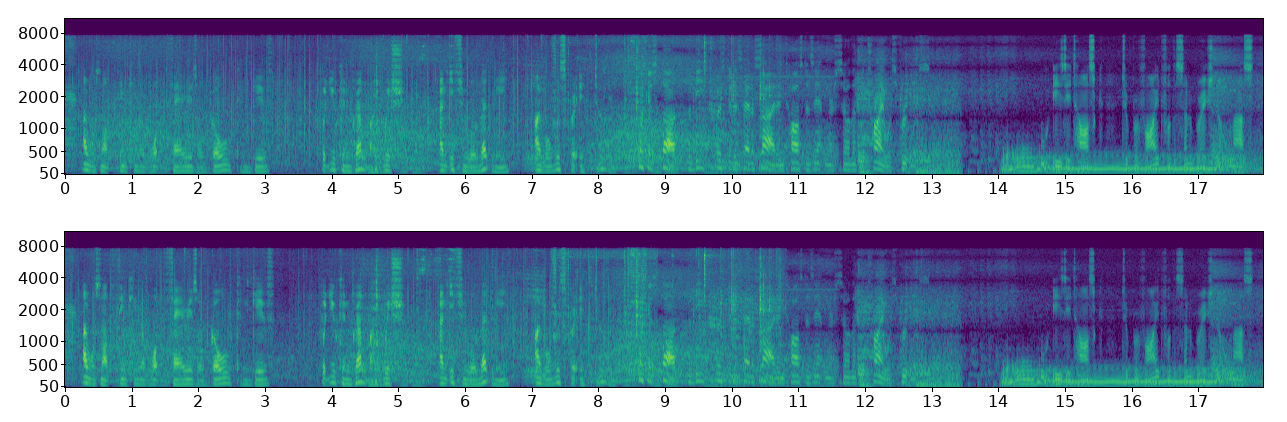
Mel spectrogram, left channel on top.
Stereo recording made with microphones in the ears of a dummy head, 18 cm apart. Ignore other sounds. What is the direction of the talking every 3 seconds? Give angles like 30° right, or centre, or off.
40° right, 10° right, 10° left, 30° left, 40° left, 40° left.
